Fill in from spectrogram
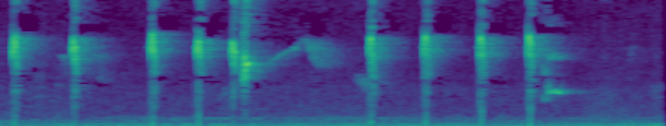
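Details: Cucak cungkok, or brown-cheeked bulbul, singing sharp 'nembak' notes as tutor material for contest birds: nine piercing high ticks spaced roughly every third of a second, one ending in a brief rising whistle, over a quiet low hum.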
